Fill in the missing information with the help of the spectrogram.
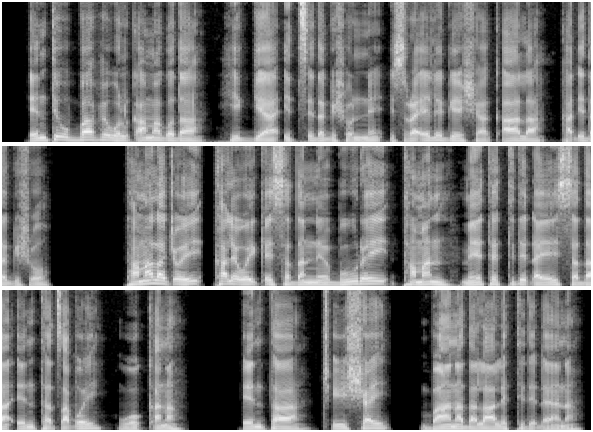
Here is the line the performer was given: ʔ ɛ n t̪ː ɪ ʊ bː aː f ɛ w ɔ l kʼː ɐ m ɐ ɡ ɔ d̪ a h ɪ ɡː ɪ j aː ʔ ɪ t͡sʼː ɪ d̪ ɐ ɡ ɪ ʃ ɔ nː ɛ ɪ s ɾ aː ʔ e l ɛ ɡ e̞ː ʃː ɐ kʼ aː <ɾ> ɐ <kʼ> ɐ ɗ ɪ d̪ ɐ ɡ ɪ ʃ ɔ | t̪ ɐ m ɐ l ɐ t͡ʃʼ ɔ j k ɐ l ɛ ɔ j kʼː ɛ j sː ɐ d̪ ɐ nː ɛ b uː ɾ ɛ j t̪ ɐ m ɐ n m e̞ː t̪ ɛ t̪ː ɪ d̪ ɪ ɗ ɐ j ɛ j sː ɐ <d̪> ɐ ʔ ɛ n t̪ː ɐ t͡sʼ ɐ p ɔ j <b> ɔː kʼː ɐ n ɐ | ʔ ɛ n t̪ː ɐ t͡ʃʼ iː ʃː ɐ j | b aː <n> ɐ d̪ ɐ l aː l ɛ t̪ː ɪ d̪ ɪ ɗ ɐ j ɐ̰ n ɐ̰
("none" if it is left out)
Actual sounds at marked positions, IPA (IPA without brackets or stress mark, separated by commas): l, k, d̪, w, n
